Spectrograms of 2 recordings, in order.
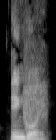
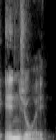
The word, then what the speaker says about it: Engoy: Engoy. See, yeah. People probably say enjoy, don't they? – Yeah, they do. They do. – It's E-N-G-O-Y.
